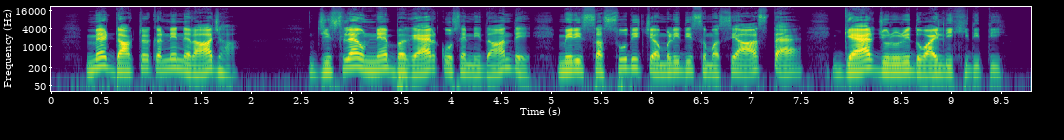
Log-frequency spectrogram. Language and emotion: Dogri, angry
